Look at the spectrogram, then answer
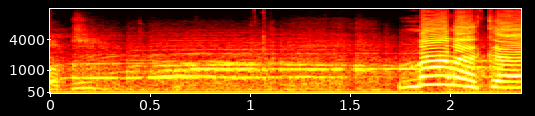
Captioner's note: audience cheering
